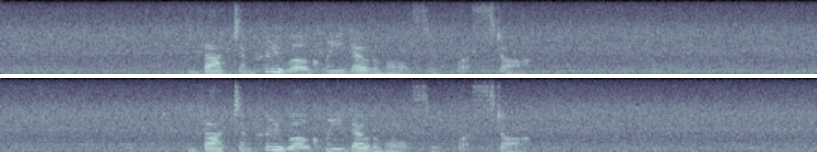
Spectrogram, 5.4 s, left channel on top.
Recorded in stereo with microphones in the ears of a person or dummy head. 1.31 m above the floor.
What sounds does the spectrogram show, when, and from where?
1.2 s a woman speaking: 5° left (ahead or behind), 0.9 m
